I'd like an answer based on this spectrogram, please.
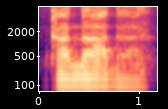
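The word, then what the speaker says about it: Канада: Okay, there it's the third one that sort of falls out of favor, and we pronounce it as Canada.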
